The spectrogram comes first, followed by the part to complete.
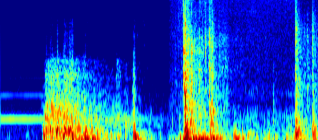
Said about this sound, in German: Es herrscht im Moment landesweiter Luftalarm. Ich stehe jetzt am Fenster und vielleicht hört man es im Hintergrund. Jetzt arbeitet die ukrainische Luftabwehr.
